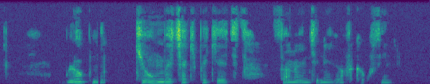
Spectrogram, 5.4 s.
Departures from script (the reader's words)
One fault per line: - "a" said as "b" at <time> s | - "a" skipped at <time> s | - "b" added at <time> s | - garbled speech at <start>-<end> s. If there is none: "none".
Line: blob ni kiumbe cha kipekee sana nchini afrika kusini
none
